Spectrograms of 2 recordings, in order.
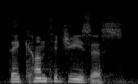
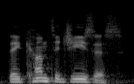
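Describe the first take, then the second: No difference in how they are said.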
